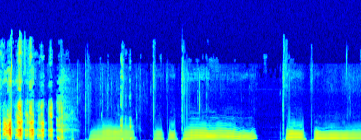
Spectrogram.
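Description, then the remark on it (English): A brief burst of voice gives way to a man farting a tune: a series of long, buzzy fart sounds held at steady pitches, forming a slow melody with short gaps between notes, loud. “That was a fart.”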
